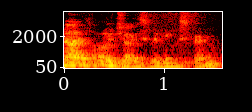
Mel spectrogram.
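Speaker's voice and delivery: ordinary delivery, nothing marked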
